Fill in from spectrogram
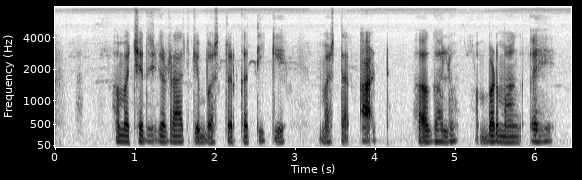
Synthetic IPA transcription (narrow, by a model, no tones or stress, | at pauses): hɐmɐtːʃʰed̪ɪʃɡəɽɾaːd͡ʒkebəst̪əɾkət̪ike | mɐ̰st̪ə̰ɾa̰ːʈ̚ʰ | hɐ̰ɡʱəlõ | bəɽmãːŋɡəɦeː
